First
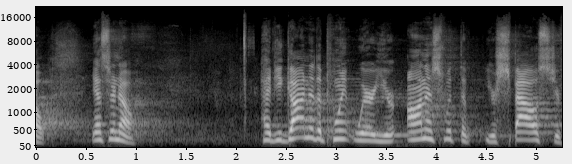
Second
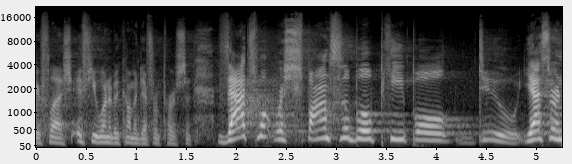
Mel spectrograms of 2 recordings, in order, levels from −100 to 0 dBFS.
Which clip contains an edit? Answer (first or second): first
